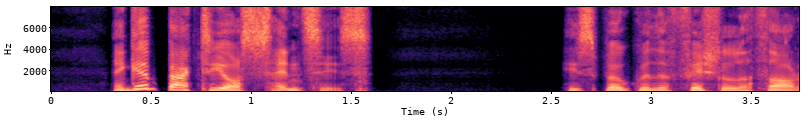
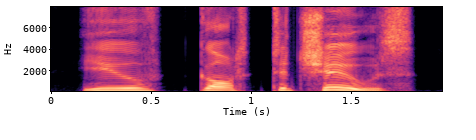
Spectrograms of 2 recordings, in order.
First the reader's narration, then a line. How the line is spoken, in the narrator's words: cried the girls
